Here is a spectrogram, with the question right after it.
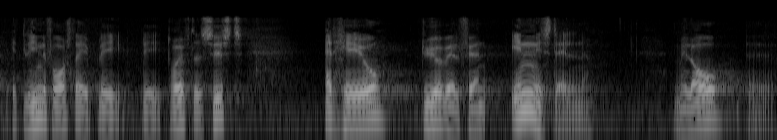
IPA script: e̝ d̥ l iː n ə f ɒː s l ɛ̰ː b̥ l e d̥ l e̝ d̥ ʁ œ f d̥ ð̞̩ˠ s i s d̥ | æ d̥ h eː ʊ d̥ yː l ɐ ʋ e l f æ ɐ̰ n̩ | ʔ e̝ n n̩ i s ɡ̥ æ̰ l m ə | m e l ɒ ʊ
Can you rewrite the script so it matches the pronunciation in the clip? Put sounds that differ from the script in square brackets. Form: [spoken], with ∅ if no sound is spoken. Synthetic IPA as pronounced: e̝ d̥ l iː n ə f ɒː s l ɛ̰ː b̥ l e [b̥] l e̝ d̥ ʁ œ f d̥ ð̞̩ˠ s i s d̥ | æ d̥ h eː ʊ d̥ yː [∅] ɐ ʋ e l f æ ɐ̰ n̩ | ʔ e̝ n n̩ i s [d̥] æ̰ l [n] ə | m e l ɒ ʊ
